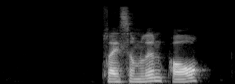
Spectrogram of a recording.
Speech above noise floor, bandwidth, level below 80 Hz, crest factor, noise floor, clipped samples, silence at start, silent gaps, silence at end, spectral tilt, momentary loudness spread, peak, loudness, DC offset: 57 dB; 16 kHz; -62 dBFS; 18 dB; -73 dBFS; under 0.1%; 1.05 s; none; 0.35 s; -6 dB/octave; 7 LU; -2 dBFS; -17 LUFS; under 0.1%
